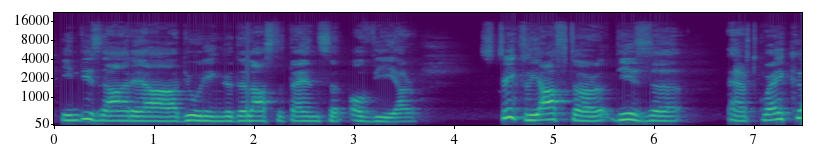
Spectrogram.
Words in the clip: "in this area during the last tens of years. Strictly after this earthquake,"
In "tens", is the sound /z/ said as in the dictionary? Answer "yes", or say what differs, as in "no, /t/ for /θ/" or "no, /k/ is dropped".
no, /s/ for /z/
